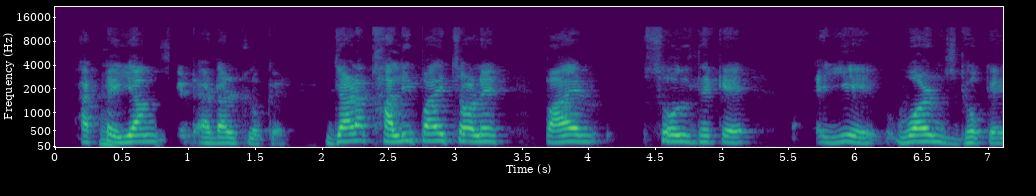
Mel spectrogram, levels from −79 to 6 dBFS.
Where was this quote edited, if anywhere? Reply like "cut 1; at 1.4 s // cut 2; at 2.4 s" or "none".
cut 1; at 1.9 s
